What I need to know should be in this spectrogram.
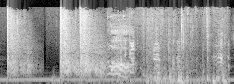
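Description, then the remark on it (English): Two loud gunshots crack out about a second apart, each with a long ringing tail, hitting a man, followed by a high wavering cry and a burst of agitated voices over a steady low hum. “No, no, for fuck, man, you've been shot.”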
